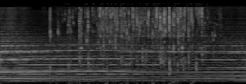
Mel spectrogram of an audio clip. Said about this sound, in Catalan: Aigua.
